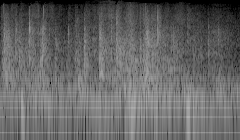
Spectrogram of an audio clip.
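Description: Long fan-folded paper printout rustling and crackling as it is unfolded and shaken out, in a quick run of small crinkles.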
